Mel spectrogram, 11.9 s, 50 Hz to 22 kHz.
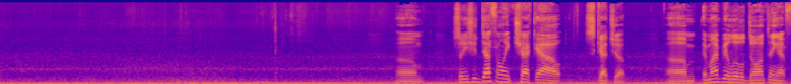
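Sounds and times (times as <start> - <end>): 
car engine and tires droning on a highway: 0.0 - 11.8
speech: 6.0 - 11.8.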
